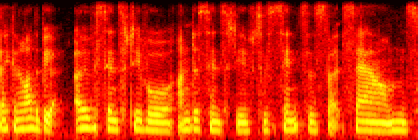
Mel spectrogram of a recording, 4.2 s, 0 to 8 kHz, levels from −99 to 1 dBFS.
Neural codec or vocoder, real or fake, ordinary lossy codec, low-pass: none; real; Opus, 32 kbps; 7.2 kHz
